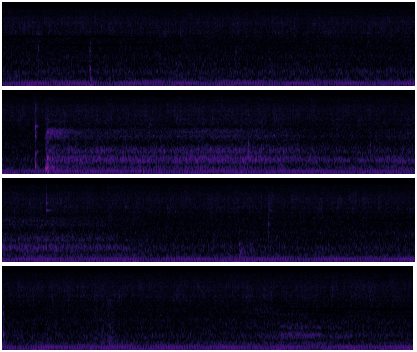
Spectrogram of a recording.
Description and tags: coffe maker edited
Coffee from a coffee maker dripping into a ceramic mug
drip, mug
